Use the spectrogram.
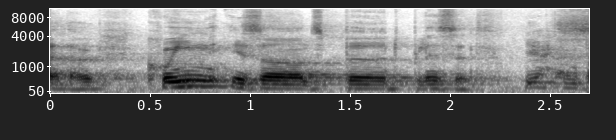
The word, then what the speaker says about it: Izzard: I'm going to say it though, Queen Izzard's Bird Blizzard. Yes. How about that? Yeah. And you said Izzard the Jana way.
